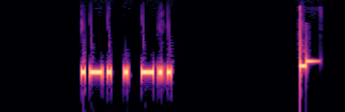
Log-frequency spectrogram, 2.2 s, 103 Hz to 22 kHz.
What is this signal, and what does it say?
Morse code, heard as a keyed tone, about 46 wpm, 700 Hz. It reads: RED
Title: Sentences from Top 700 Words - New Word Drill - 45wpm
